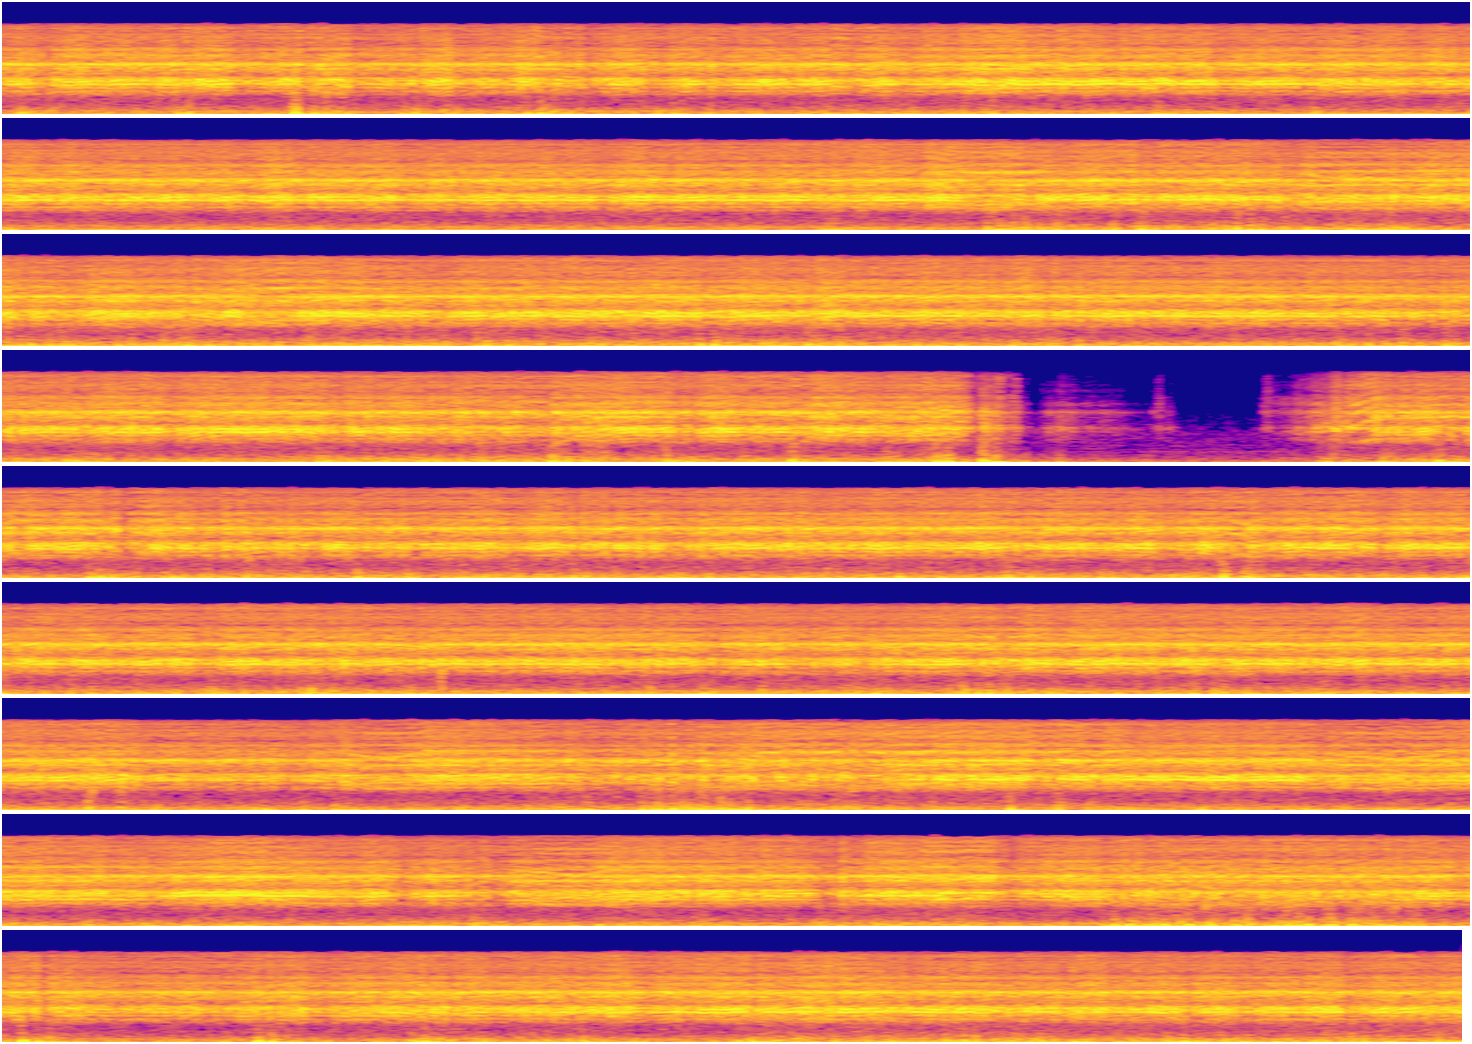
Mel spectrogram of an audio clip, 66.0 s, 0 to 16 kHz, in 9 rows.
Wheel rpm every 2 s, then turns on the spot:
230, 240, 230, 230, 230, 230, 230, 220, 230, 230, 240, 230, 230, 120, 130, 230, 230, 230, 230, 230, 230, 230, 230, 220, 220, 220, 230, 230, 230, 240, 230, 230, 230.
none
